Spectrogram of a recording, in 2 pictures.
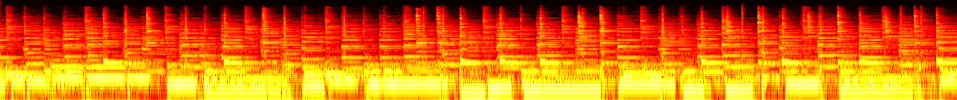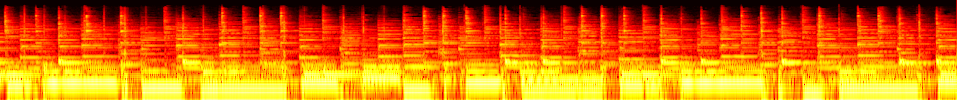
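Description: Salsa band recording in its bongo bell (campana) solo: the bell plays fast, off-beat syncopated strokes over the band.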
